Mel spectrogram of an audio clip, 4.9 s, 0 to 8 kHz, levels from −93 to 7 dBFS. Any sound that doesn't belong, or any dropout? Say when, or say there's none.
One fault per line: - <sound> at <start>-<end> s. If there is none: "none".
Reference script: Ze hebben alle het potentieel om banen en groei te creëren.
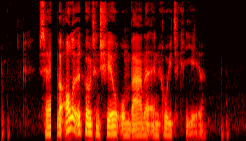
- dropout at 1.0-1.1 s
